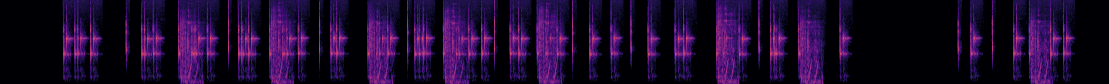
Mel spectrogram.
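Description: Short pitched menu blips sound in quick bursts.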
